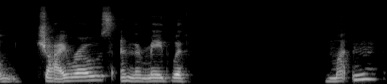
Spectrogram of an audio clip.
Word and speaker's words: gyro: Oh, it's pronounced gyro.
